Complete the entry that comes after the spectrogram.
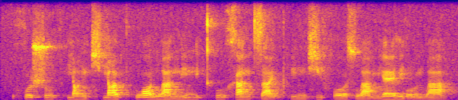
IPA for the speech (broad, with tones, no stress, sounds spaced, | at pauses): x u˥˩ ʂ u˧˥ pʰ j ɑ˨˩ ŋ t͡ɕʰ j ɑ˥˧ ʊ̯ pʰ w ɔ˥˩ l w ä˨˩ n̪ i˥ n̪ i˥˩ kʰ u˥ x a˥˩ n t͡s a˨˩ ɪ̯ pʰ i˧˥ ŋ ɕ i˥ f o˧˥ ʊ̯ s w ä˨˩ m j ɛ˥ l j o˨˩ ʊ̯ n̪ w ä˦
